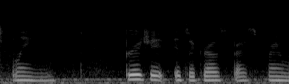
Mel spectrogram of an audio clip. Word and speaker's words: Brigid: All right, BRIGID, pronunciation, bridge, and then Jid, Jeed, is the Celtic triple goddess known as keeper of the sacred fire.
